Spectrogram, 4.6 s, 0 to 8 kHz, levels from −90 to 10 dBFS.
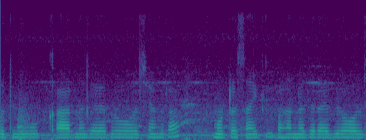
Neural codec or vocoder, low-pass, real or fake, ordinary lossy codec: none; 7.2 kHz; real; none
